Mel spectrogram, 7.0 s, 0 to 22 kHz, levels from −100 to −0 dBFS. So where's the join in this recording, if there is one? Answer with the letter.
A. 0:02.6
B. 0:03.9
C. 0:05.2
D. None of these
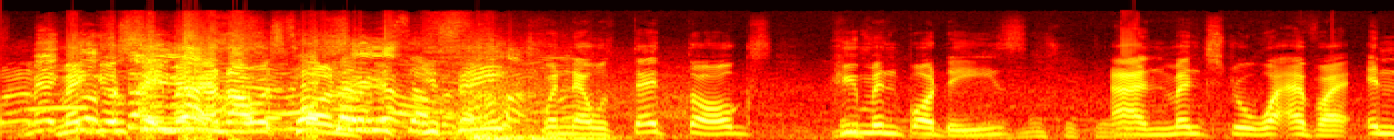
A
